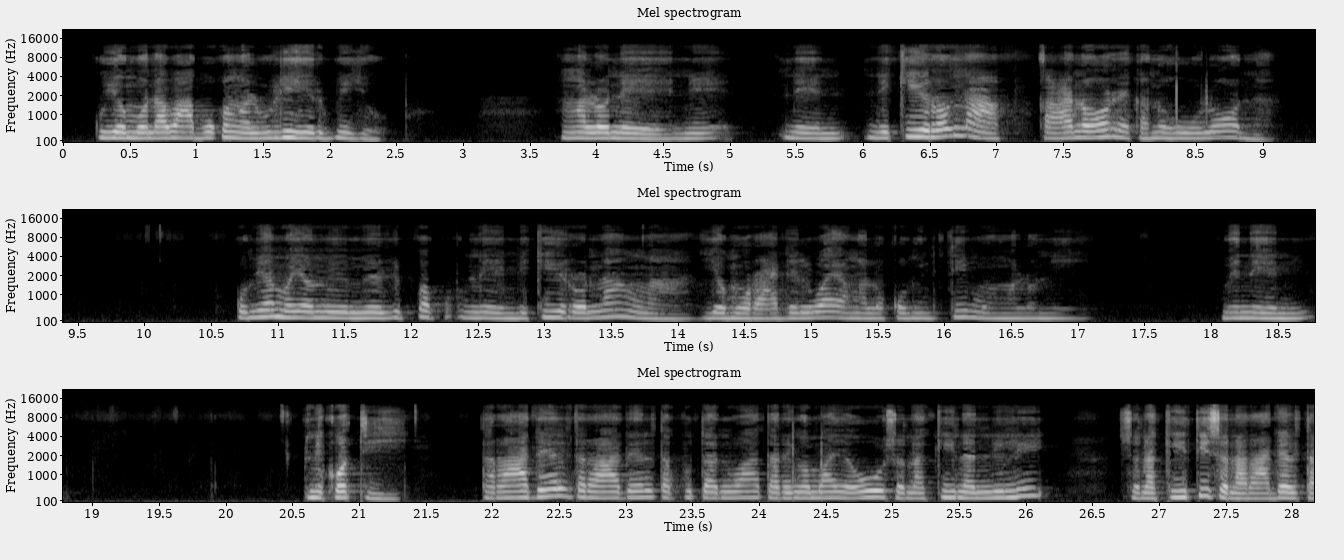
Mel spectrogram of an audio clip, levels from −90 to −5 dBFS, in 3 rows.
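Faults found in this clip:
Low-bitrate audio saved at a high bitrate, whole clip: dull, smeared speech with a hard ceiling at 12.3 kHz. Likely an earlier very low-bitrate encode re-saved at a high rate. Spectrogram shows a flat empty band above 12.3 kHz throughout.

Loud pop, double pops at 8.35–8.60 s (about 10 dB above speech) and 24.26–24.49 s (about 15 dB above). Speech continues underneath. Likely a voltage step from a connector, switch or static. Waveform shows paired sharp spikes clearing the speech envelope.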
